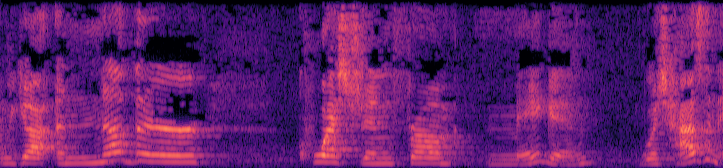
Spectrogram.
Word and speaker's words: Meghan: her mom's decided to go for the silent H it tricks a lot of people and you raise Meghan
